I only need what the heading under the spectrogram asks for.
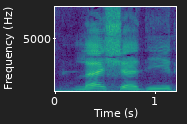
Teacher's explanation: Ada yang menyebutnya dengan sin besar. Itu dia punya sifat tafashi, ada suara yang berhamburan ketika mengucapkan huruf shin.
